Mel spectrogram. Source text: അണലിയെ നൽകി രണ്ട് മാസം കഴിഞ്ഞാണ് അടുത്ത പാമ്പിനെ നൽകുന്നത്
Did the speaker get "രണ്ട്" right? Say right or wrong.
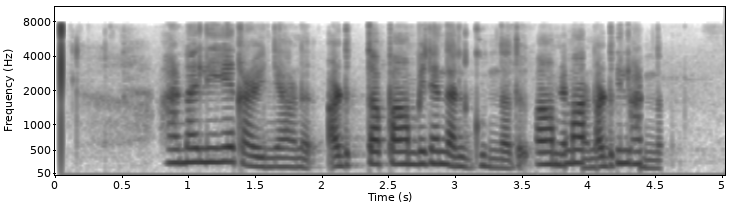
wrong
